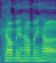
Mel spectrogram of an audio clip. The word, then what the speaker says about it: Kamehameha: yeah II the kamehameha that I've been informed is should be pronounced Kamehameha they don't know it we don't say it that way they say it caught me how many ha so he does the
